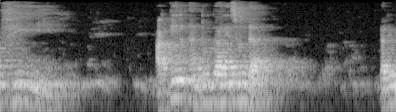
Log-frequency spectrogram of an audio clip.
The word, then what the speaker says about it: فيه: Kitabun fi waktu baca fa harus keluar nafas, jangan kitabun bihi ini enggak boleh bihi fihi, harus bacanya waktu bacanya keluar nafas. Kitabun fihi.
